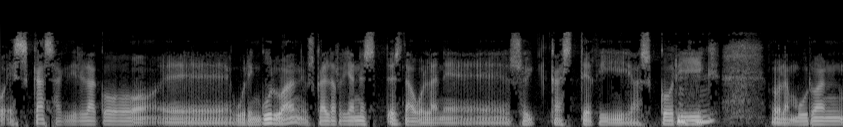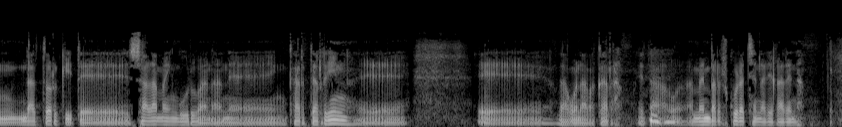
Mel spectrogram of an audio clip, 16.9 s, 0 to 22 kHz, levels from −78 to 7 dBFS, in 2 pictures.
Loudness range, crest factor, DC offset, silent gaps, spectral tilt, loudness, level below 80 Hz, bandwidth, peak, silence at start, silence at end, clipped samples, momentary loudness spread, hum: 3 LU; 18 dB; under 0.1%; none; -5.5 dB/octave; -25 LUFS; -52 dBFS; 8 kHz; -8 dBFS; 0 s; 0 s; under 0.1%; 8 LU; none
